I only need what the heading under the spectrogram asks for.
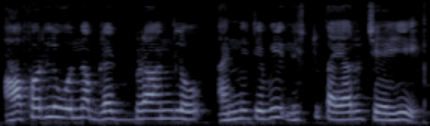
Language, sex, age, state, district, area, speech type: Telugu, male, 30-45, Andhra Pradesh, Vizianagaram, urban, read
